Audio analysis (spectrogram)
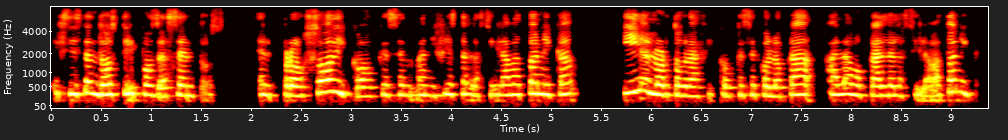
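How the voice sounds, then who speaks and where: A woman's voice: high-pitched, moderate pace. A woman, teaching a live online class and explaining step by step with fillers and repeated words. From Ecuador. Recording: dull lo-fi.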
